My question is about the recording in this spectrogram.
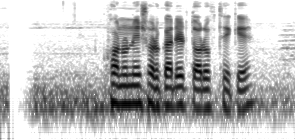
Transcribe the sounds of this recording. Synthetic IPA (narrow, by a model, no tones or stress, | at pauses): kʰɔnoneʃɔɾkaɾeɾt̪ɔɾoft̪ʰeke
